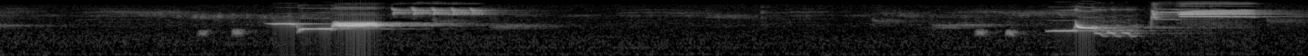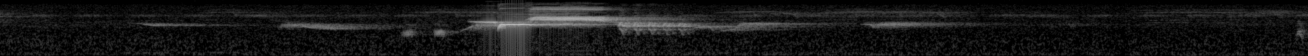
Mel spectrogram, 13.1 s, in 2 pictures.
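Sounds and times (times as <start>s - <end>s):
faint bird chirping: 0.6s - 2.8s, 4.4s - 6.5s, 7.2s - 11.4s.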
